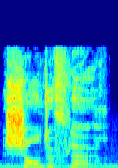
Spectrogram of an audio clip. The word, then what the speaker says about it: Champs de Fleurs: just like I imagin Champs de floors how do you say that it's Shand FL it means fields of flowers this is the place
